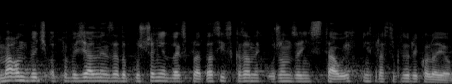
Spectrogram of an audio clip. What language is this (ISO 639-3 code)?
pol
